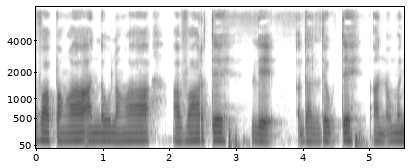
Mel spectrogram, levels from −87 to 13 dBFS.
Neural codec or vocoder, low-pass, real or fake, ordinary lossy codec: codec, 24 kHz, 3.1 kbps, DualCodec; 7.2 kHz; fake; MP3, 48 kbps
